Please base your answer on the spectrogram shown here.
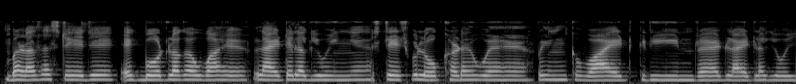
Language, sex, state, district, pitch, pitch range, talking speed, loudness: Hindi, female, Jharkhand, Jamtara, 205 Hz, 205-215 Hz, 180 wpm, -26 LUFS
